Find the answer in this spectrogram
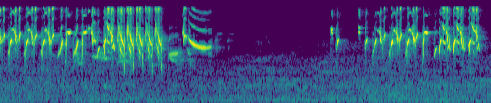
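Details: Black-headed goldfinch singing near Andijan, Kuva and Fergana: fast bright twittering phrases of high chirps and short trills, a three-second burst, a pause, then a second twittering run.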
